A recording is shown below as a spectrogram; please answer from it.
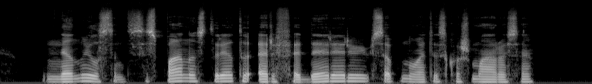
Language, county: Lithuanian, Kaunas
